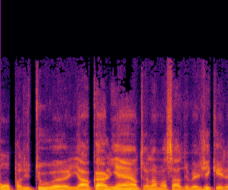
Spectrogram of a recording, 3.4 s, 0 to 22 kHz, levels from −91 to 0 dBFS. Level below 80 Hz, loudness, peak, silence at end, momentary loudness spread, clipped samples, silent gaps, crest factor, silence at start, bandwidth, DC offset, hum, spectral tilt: -52 dBFS; -18 LUFS; -2 dBFS; 0 s; 6 LU; under 0.1%; none; 16 dB; 0 s; 15.5 kHz; under 0.1%; none; -5 dB/octave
